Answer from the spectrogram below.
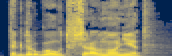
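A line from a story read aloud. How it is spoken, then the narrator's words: Snorted. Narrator (Russian): фыркнул Кобрин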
